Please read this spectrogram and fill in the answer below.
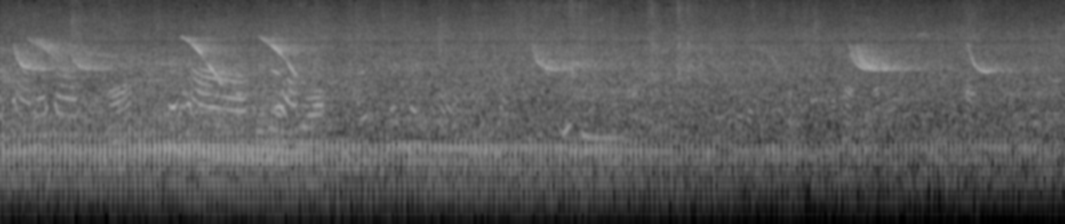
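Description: Short, high animal calls, each sweeping downward, come singly or in quick pairs. They are densest in the first three seconds and recur a few times later, over a steady low hum.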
